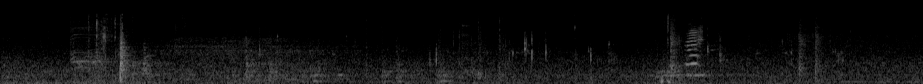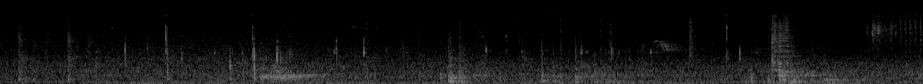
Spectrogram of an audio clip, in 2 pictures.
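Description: A cat's paws patter lightly on a metal roof.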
